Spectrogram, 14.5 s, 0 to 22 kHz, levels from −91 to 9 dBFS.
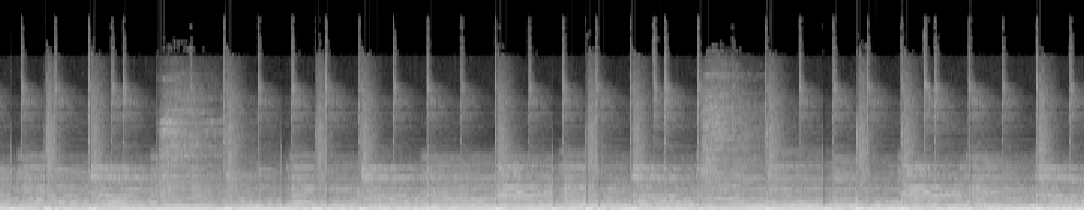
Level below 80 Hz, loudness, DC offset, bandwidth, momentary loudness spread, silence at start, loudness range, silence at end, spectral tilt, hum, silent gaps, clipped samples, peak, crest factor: -16 dBFS; -9 LUFS; under 0.1%; 19.5 kHz; 2 LU; 0 s; 0 LU; 0 s; -6 dB/octave; none; none; under 0.1%; 0 dBFS; 8 dB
